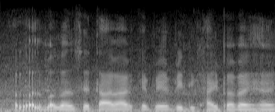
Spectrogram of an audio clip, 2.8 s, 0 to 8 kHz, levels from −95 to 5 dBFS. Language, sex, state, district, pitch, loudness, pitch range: Maithili, male, Bihar, Samastipur, 115 Hz, -19 LUFS, 115-120 Hz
